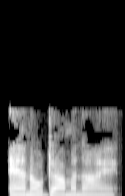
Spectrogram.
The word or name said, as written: anno domini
